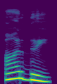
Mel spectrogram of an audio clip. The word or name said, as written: ಆರಿದ್ರ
